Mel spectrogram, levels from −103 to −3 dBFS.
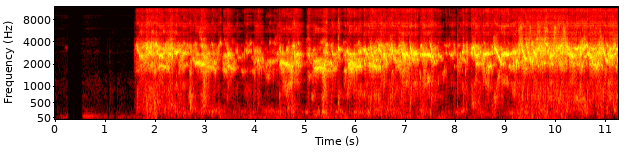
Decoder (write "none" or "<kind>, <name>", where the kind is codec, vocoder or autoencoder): codec, HILCodec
